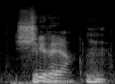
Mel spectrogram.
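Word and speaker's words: Scirea: Alors, et SC en italien, c'est Chirea.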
